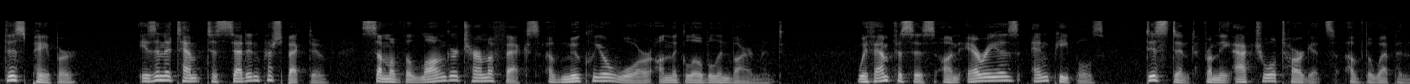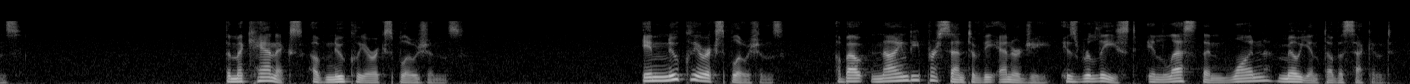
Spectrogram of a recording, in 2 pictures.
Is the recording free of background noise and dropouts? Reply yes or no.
yes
